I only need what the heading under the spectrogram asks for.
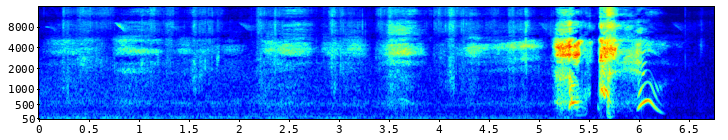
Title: Sorry for breathing so hard I was abt to sneeze #fish #bassfishing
